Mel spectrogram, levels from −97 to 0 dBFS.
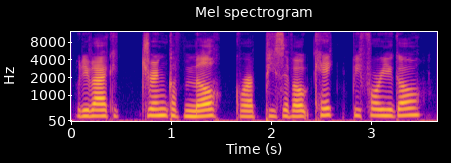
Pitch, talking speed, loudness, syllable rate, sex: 225 Hz, 245 wpm, -19 LUFS, 6.8 syllables/s, female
